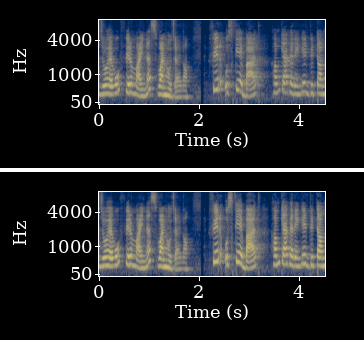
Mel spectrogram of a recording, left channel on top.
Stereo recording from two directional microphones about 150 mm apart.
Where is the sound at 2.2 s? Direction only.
40° right (ahead or behind).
